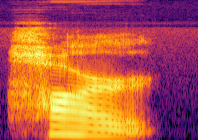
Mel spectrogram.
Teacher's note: heart is the same as hot but you have the tongue to curl back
